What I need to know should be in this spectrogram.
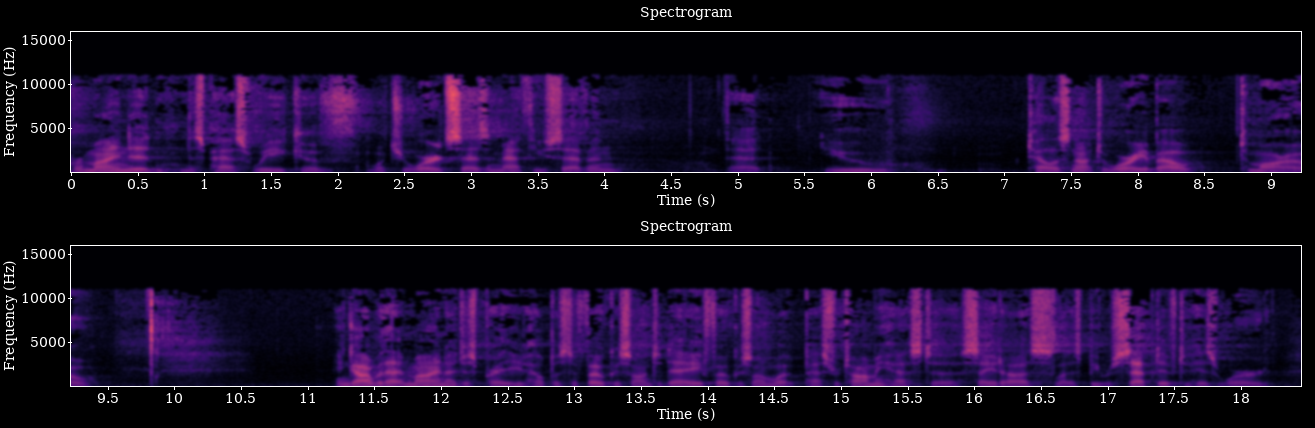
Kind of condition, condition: setting, large echoing room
